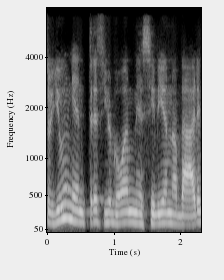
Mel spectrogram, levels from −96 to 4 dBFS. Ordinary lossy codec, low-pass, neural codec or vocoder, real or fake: MP3, 64 kbps; 7.2 kHz; codec, 16 kHz, 0.5 kbps, X-Codec, HuBERT features, trained on balanced general audio; fake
